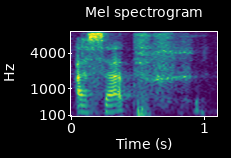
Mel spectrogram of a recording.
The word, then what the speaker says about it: ASAP: En français, les gens vont dire ASAP. Ça se dit ASAP.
